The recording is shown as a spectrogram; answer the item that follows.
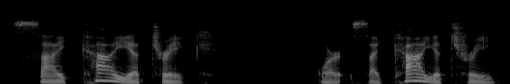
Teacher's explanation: eagerness right uh what about psychiatric it's a different pattern because we have a a light syllable a weak syllable followed by a strong syllable which is Kai and then it follows two weak syllables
